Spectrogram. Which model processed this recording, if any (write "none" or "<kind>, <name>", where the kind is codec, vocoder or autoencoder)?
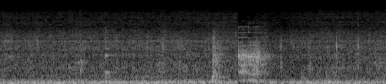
none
